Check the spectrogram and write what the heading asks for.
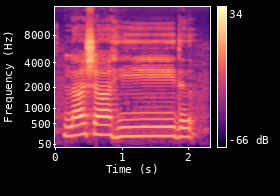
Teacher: دال کو ساکن کرتے ہوئے کلکلا کریں گے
